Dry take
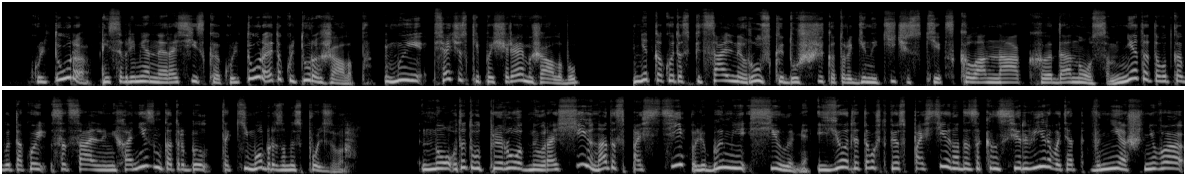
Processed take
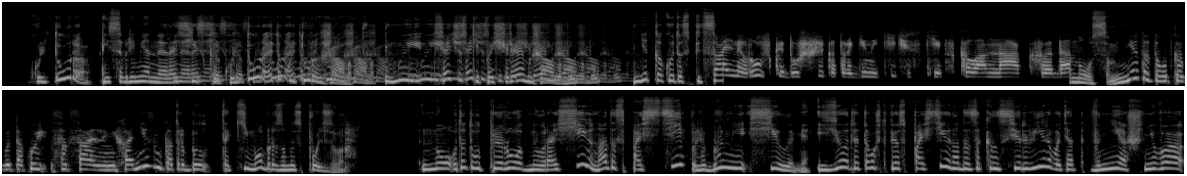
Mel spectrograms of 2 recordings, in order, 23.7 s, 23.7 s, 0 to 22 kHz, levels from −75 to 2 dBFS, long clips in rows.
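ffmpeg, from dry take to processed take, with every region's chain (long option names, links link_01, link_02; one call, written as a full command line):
ffmpeg -i in.wav -filter_complex "[0:a]asettb=1/sr,asplit=3[link_01][link_02][link_03];[link_01]atrim=end=1.494[link_04];[link_02]atrim=start=1.49:end=6.51,asetpts=PTS-STARTPTS,afade=type=in:duration=0.004:curve=qsin,afade=type=out:start_time=5.016:duration=0.004:curve=qsin,asplit=5[link_05][link_06][link_07][link_08][link_09];[link_06]adelay=225,afreqshift=38,volume=-6dB[link_10];[link_07]adelay=450,afreqshift=76,volume=-15.4dB[link_11];[link_08]adelay=675,afreqshift=114,volume=-24.7dB[link_12];[link_09]adelay=900,afreqshift=152,volume=-34.1dB[link_13];[link_05][link_10][link_11][link_12][link_13]amix=inputs=5:normalize=0,atrim=end_sample=221382,acrossover=split=9100[link_14][link_15];[link_15]acompressor=threshold=-57dB:ratio=4:attack=1:release=60[link_16];[link_14][link_16]amix=inputs=2:normalize=0[link_17];[link_03]atrim=start=6.506[link_18];[link_04][link_17]acrossfade=duration=0.004:curve1=hsin:curve2=qsin[link_19];[link_19][link_18]acrossfade=duration=0.004:curve1=qsin:curve2=hsin,asettb=1/sr,asplit=3[link_20][link_21][link_22];[link_20]atrim=end=7.214[link_23];[link_21]atrim=start=7.21:end=10.68,asetpts=PTS-STARTPTS,afade=type=in:duration=0.004:curve=qsin,afade=type=out:start_time=3.466:duration=0.004:curve=qsin,highpass=frequency=360:width=0.5412,highpass=frequency=360:width=1.3066,equalizer=frequency=470:width_type=q:width=4:gain=-6,equalizer=frequency=700:width_type=q:width=4:gain=9,equalizer=frequency=1000:width_type=q:width=4:gain=5,equalizer=frequency=1700:width_type=q:width=4:gain=-3,equalizer=frequency=2500:width_type=q:width=4:gain=10,lowpass=frequency=2700:width=0.5412,lowpass=frequency=2700:width=1.3066,afreqshift=260[link_24];[link_22]atrim=start=10.676[link_25];[link_23][link_24]acrossfade=duration=0.004:curve1=hsin:curve2=qsin[link_26];[link_26][link_25]acrossfade=duration=0.004:curve1=qsin:curve2=hsin,asettb=1/sr,asplit=3[link_27][link_28][link_29];[link_27]atrim=end=11.254[link_30];[link_28]atrim=start=11.25:end=13.56,asetpts=PTS-STARTPTS,afade=type=in:duration=0.004:curve=qsin,afade=type=out:start_time=2.306:duration=0.004:curve=qsin,lowpass=2200,aecho=1:1:7.1:0.9,atrim=end_sample=101871[link_31];[link_29]atrim=start=13.556[link_32];[link_30][link_31]acrossfade=duration=0.004:curve1=hsin:curve2=qsin[link_33];[link_33][link_32]acrossfade=duration=0.004:curve1=qsin:curve2=hsin,asettb=1/sr,asplit=3[link_34][link_35][link_36];[link_34]atrim=end=18.164[link_37];[link_35]atrim=start=18.16:end=19.02,asetpts=PTS-STARTPTS,afade=type=in:duration=0.004:curve=qsin,afade=type=out:start_time=0.856:duration=0.004:curve=qsin,highshelf=frequency=6100:gain=5,asoftclip=type=hard:threshold=-22dB[link_38];[link_36]atrim=start=19.016[link_39];[link_37][link_38]acrossfade=duration=0.004:curve1=hsin:curve2=qsin[link_40];[link_40][link_39]acrossfade=duration=0.004:curve1=qsin:curve2=hsin,highpass=frequency=160:poles=1,bandreject=frequency=1500:width=5.3,acompressor=threshold=-27dB:ratio=6" out.wav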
